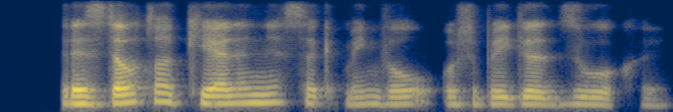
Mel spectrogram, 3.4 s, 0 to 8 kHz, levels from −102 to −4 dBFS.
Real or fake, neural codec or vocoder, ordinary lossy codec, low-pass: fake; codec, 24 kHz, 0.9 kbps, WavTokenizer, large speech release; Opus, 24 kbps; 7.2 kHz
